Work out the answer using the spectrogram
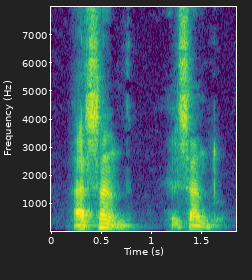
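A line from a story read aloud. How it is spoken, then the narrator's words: Plain. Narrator (Spanish): contestó la voz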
